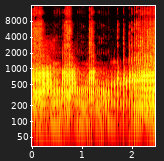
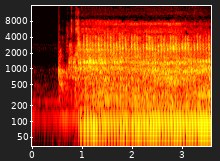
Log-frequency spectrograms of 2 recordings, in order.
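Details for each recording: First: Honda Click 125 fi after overhaul with new connecting rod and side bearings, muffler refitted: quick rev blips rising and falling cleanly with steady exhaust beat, no knocking or clatter; engine runs fine. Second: Honda Click 125 fi scooter running with the CVT drive removed, listening near the top of the engine: rapid loud metallic clatter over the idle persists, noise inside the engine; worn connecting rod knocking.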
